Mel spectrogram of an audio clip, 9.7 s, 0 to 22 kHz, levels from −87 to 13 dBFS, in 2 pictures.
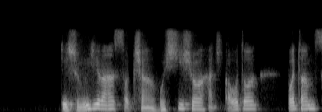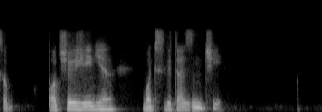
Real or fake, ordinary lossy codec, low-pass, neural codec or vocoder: fake; Opus, 24 kbps; 7.2 kHz; codec, 16 kHz, 0.5 kbps, X-Codec, HuBERT features, trained on general audio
